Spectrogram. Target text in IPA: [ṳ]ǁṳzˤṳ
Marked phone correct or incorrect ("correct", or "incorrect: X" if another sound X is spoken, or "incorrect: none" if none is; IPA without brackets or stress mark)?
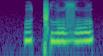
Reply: incorrect: u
